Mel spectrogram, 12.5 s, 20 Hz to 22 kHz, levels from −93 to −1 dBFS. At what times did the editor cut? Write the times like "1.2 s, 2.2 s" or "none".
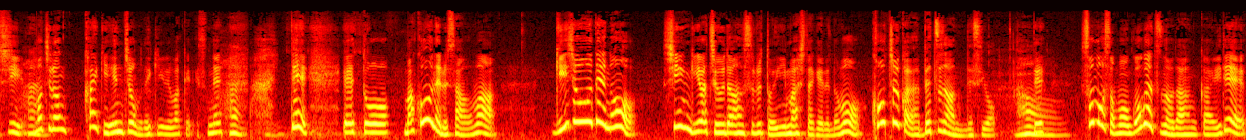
2.5 s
